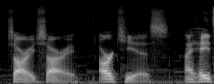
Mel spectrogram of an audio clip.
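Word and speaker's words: Arceus: literal creator of CNO RC s sorry sorry arus I hate saying it that way but I guess it's the correct pronunciation anyway in order to see this glitch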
